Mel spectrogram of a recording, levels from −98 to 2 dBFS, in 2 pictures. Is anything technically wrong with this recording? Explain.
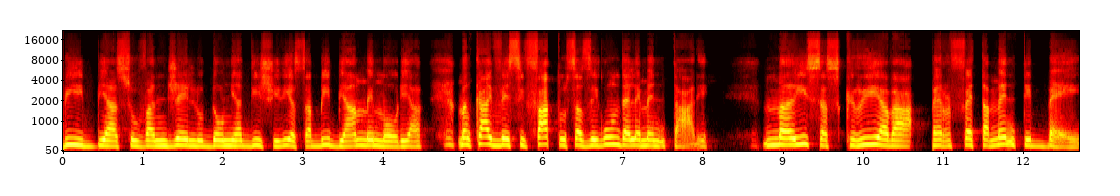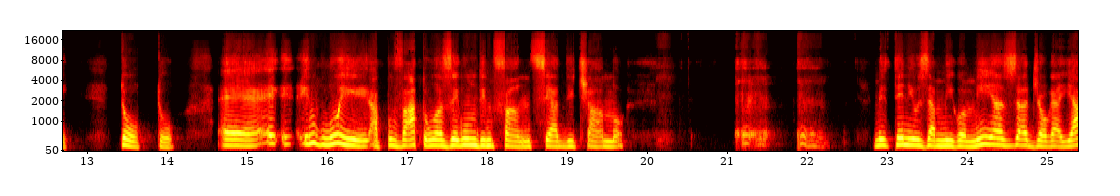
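Yes. Throughout, Opus voice compression in hybrid mode coarsely codes the speech excitation, consistent with roughly 16 kbps, leaving it plainly hoarse and slightly robotic.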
